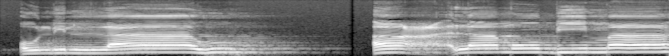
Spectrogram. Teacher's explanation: lam jalalah yang didahului kasroh kita baca tarqiq tipis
